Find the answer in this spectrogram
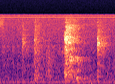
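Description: A single cough a little over a second in, the loudest sound here, among a few soft clicks and rustles over a steady low hum.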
